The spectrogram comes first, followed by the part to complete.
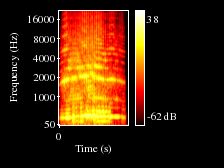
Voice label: Zombie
